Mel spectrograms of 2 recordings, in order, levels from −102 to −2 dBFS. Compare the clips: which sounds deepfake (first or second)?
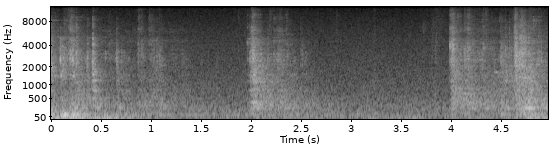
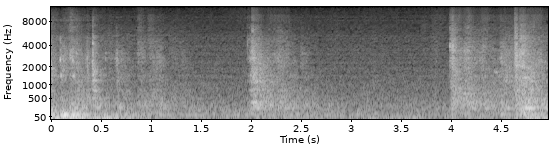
second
